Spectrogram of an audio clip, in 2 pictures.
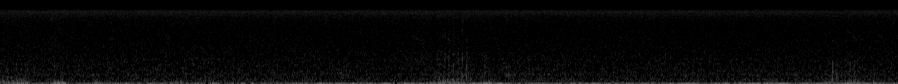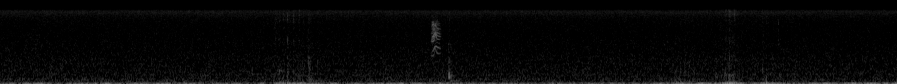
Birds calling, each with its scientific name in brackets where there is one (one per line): Hawaii Amakihi (Chlorodrepanis virens)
